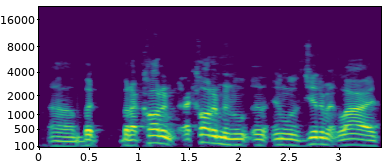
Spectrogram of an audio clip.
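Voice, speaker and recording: In a Texas accent, a man speaks at a medium pitch. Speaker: talk show host. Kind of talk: casual chat. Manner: halting.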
